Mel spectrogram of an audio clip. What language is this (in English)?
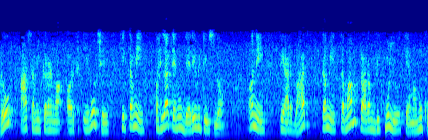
Gujarati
